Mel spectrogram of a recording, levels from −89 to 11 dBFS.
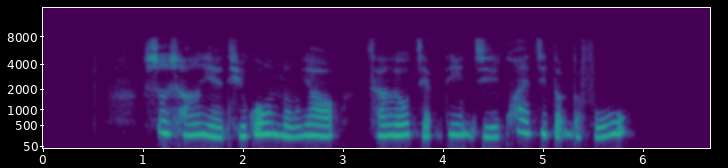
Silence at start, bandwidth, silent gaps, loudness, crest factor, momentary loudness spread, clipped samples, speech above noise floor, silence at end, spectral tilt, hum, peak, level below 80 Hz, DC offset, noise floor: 1.05 s; 8 kHz; none; -34 LUFS; 16 dB; 7 LU; under 0.1%; over 57 dB; 0.85 s; -4.5 dB/octave; none; -18 dBFS; -80 dBFS; under 0.1%; under -90 dBFS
